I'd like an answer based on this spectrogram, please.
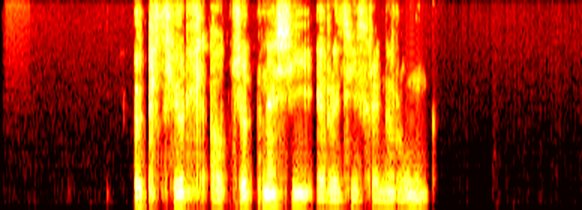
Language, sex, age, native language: Icelandic, male, 30-39, French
